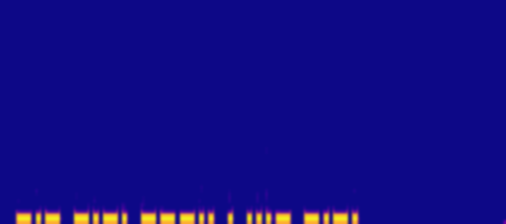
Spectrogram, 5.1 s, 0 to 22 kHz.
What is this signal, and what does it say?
Morse code, heard as a keyed tone, about 25 wpm, 700 Hz. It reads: KC8EVC
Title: USA Callsign DE Callsign 25wpm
